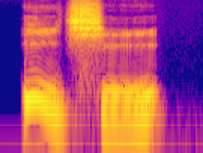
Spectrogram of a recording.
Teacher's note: This is pronounced with falling and falling rising tones.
